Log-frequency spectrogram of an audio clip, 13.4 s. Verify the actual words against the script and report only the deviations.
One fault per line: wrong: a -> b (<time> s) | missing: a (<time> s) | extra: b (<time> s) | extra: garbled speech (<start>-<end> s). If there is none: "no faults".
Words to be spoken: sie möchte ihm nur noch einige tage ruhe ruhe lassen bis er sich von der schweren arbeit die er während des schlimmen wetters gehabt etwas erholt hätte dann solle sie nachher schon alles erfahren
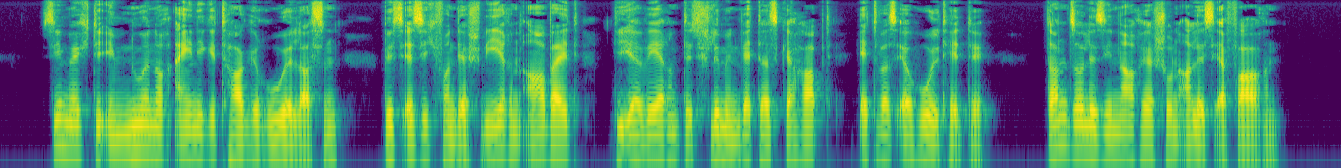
missing: ruhe (2.9 s)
